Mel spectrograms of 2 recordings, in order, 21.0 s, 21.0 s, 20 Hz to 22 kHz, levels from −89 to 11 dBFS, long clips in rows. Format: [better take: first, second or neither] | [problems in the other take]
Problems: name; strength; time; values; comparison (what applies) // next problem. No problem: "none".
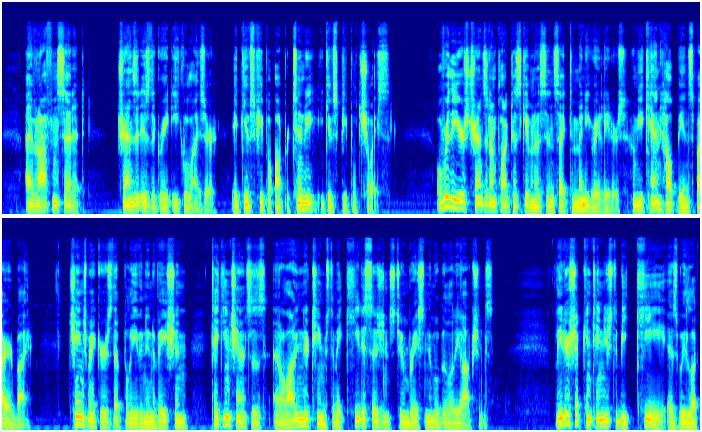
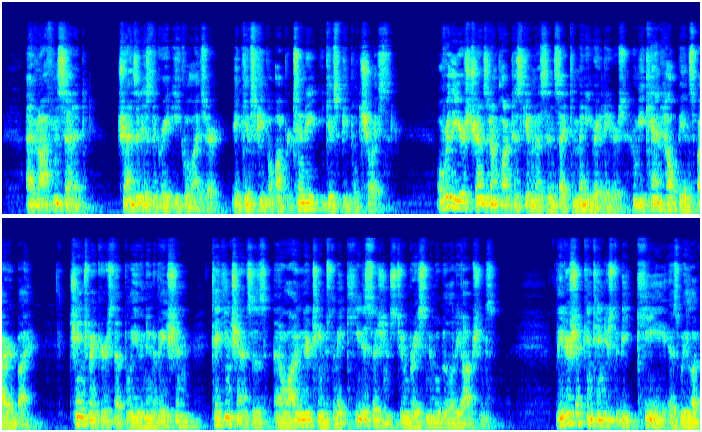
first | room echo; slight; dies away in 0.3 s // off-mic speech; far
